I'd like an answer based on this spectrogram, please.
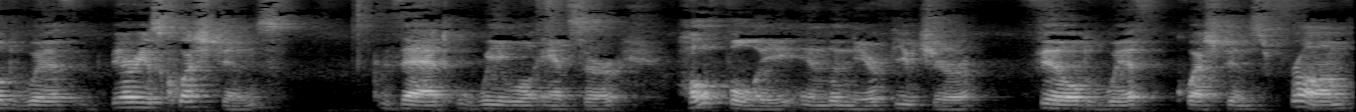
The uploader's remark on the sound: All of which was done under the watchful eye of our podcast overlord, the air conditioner! Apologies in advance for the audio. The podcast gods were unkind.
